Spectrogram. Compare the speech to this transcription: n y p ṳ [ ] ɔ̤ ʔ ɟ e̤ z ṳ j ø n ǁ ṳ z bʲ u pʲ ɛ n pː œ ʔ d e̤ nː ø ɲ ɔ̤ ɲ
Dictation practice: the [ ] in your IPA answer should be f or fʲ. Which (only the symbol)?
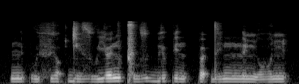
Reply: fʲ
